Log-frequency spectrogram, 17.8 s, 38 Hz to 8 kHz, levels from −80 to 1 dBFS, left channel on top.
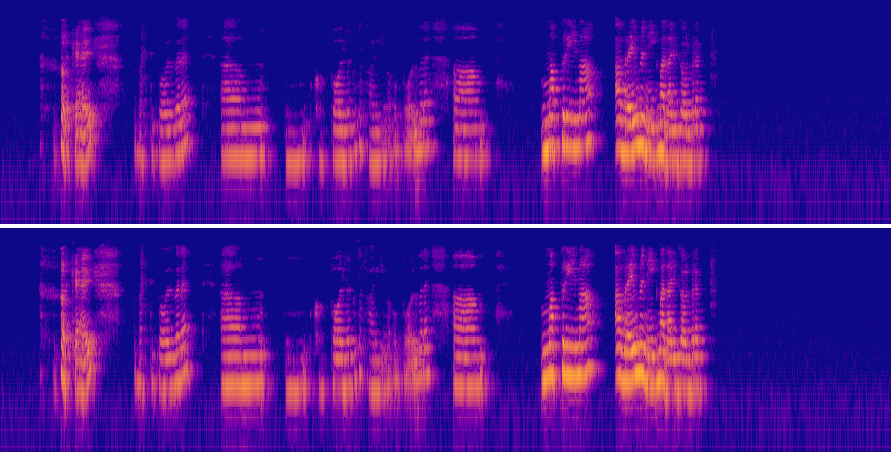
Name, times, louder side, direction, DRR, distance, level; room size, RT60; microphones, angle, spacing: voice 1, 1.2-2.4 2.7-3.8 4.4-5.3 5.7-9.7 10.8-11.9 12.3-14.1, right 2 dB, 80° right, 1.5 m, -27 dB
14.0 x 9.6 x 2.9 m
head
